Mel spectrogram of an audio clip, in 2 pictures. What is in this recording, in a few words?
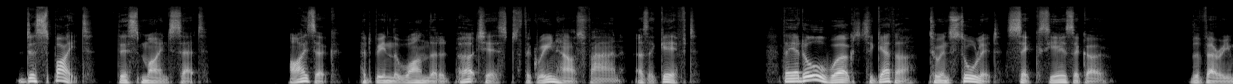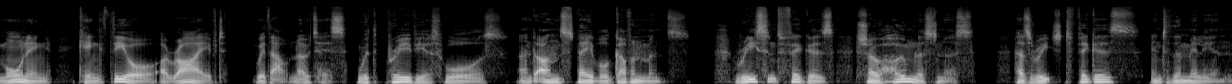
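English male; lektoring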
